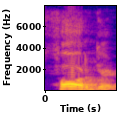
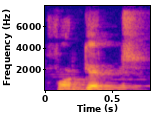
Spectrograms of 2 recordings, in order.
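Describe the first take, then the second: First: The stress is on the first syllable. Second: The stress is on the second syllable. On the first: The speaker calls it wrong. "Forget आपने नहीं बोलना" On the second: The speaker calls it right. "Second syllable पे stress देना है"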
